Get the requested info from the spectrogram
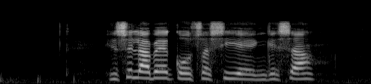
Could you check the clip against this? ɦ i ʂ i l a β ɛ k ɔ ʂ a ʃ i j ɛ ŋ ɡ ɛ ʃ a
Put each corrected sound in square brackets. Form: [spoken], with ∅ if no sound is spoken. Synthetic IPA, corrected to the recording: ɦ i ʂ i l a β ɛ k ɔ ʂ a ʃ i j ɛ ŋ ɡ ɛ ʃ a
